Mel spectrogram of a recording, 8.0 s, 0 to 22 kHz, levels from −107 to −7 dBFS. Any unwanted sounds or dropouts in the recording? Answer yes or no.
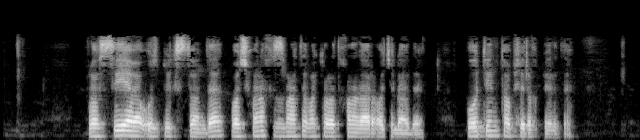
no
